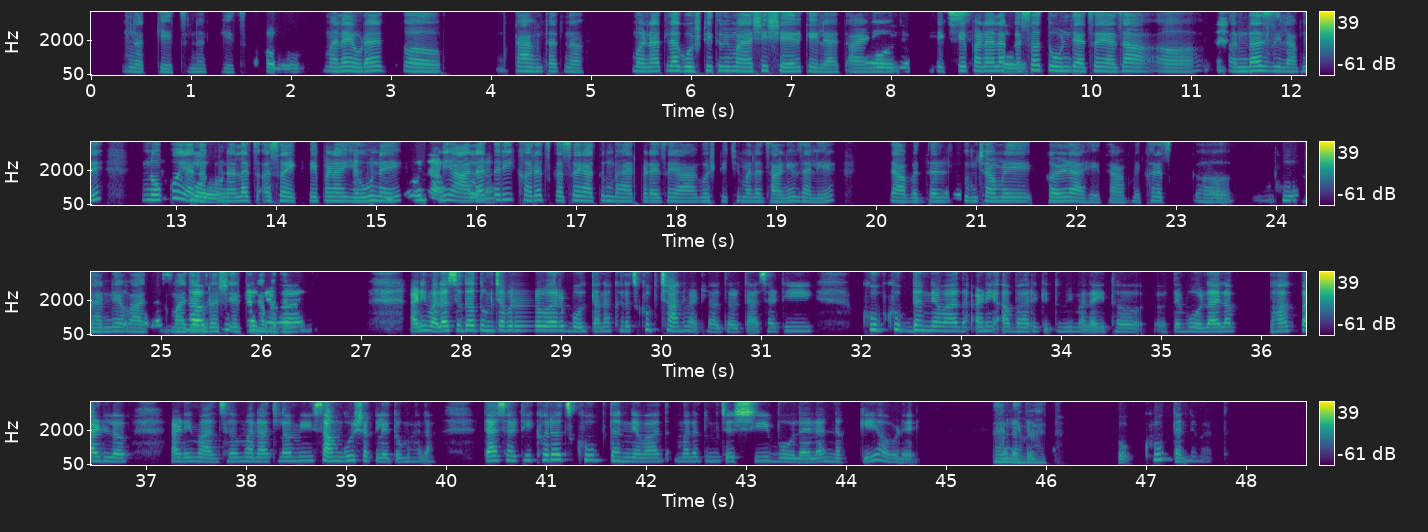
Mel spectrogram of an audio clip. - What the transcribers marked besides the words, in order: other noise; unintelligible speech; in English: "शेअर"; chuckle; in English: "शेअर"
- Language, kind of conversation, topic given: Marathi, podcast, एकटे वाटू लागले तर तुम्ही प्रथम काय करता?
